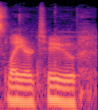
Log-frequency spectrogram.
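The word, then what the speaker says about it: F5L4Y3R 2: sigfig in the community named F5L4Y3R space 2 parenthetical pronounced Slayer 2.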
